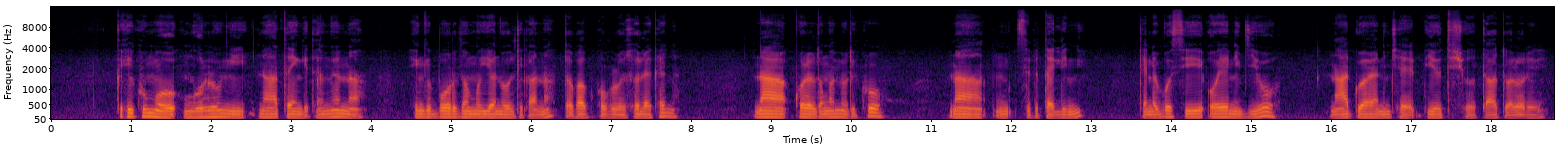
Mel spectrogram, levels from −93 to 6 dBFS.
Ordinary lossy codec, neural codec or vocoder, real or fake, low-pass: none; codec, 44.1 kHz, 7.8 kbps, Pupu-Codec; fake; 14.4 kHz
